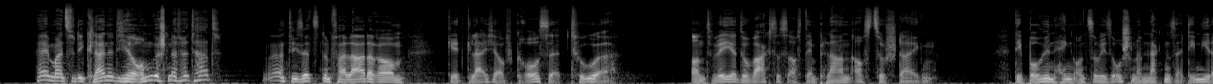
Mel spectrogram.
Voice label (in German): Hoerspiel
